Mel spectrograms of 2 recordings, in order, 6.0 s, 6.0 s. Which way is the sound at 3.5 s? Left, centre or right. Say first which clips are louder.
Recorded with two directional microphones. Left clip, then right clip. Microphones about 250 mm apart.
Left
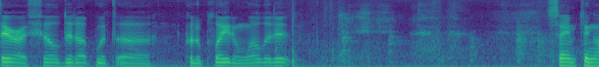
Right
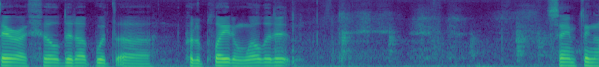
Left 2 dB; centre.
